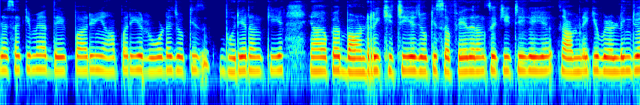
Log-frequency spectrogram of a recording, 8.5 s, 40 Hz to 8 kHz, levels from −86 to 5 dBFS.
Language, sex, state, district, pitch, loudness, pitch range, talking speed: Hindi, female, Chhattisgarh, Sukma, 230 Hz, -17 LUFS, 220-235 Hz, 250 wpm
